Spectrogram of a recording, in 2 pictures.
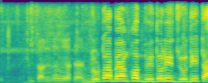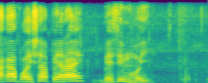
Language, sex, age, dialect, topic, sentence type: Bengali, male, 18-24, Rajbangshi, banking, statement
